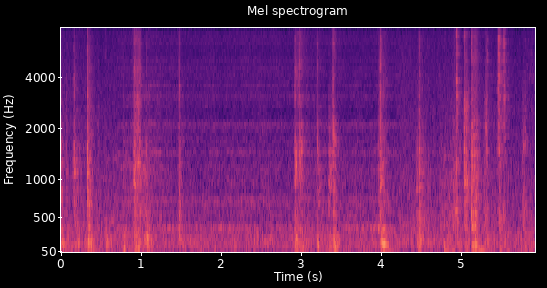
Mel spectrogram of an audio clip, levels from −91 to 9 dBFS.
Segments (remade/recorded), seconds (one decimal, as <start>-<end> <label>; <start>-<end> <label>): 0.0-0.7 recorded; 0.7-4.2 remade; 4.2-5.9 recorded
